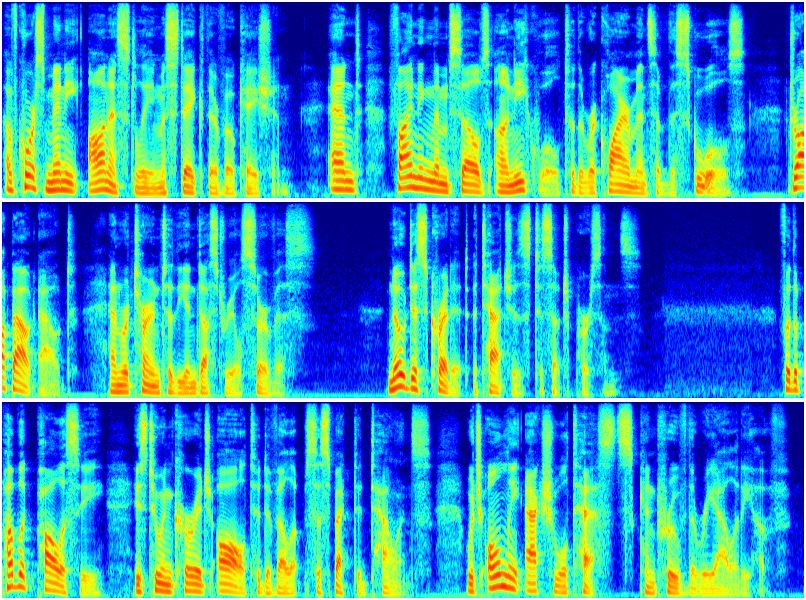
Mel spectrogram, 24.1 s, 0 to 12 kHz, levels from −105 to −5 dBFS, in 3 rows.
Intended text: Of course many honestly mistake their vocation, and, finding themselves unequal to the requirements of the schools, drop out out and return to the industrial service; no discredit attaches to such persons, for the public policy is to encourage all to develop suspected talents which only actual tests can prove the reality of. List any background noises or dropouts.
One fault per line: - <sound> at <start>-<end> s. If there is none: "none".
none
